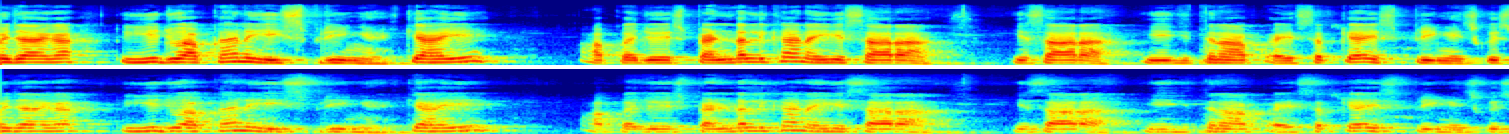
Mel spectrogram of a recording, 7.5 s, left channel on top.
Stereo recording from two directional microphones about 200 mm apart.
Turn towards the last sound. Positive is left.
turn(degrees=60)  # may be behind; listen again after turning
